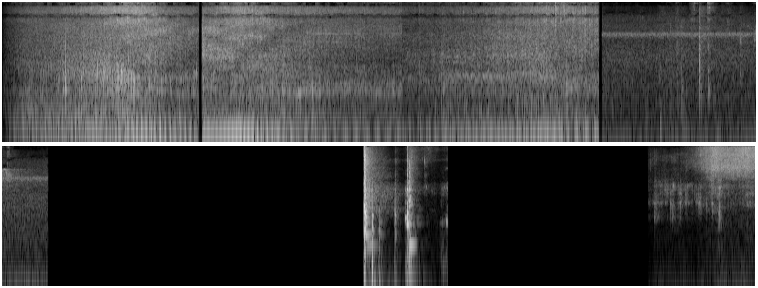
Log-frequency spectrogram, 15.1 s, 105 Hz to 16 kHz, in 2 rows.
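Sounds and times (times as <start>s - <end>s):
motorcycle engine revving: 0.0s - 6.0s.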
